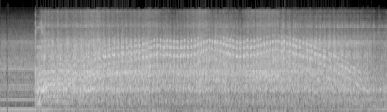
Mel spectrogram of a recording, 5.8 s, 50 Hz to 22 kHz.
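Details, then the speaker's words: Traxxas X-MAXX 8S RC truck on the bench after replacing the spur assembly and rear bulkhead to cure repeated gear stripping: high electric whine rises and falls smoothly with throttle, no clicking or skipping; gears mesh cleanly with audible backlash. "So guys, that looks all good to me. I'll switch it off so you can hear me. That looks all good to me, and you can hear the backlash."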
